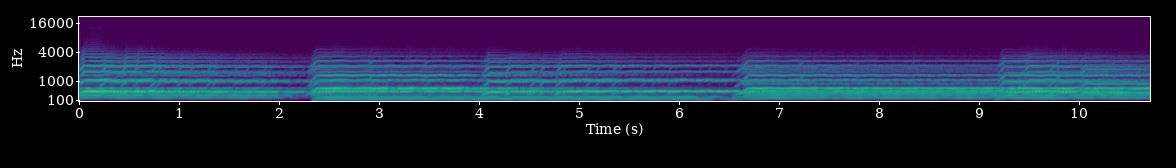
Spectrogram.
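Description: Yamaha reface DX four-operator FM synthesizer played on its "CloudPad" pad preset: held chords that change three times, with quick runs of notes over them.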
